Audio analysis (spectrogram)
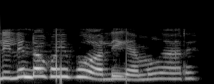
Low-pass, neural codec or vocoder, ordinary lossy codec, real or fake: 5.4 kHz; none; MP3, 48 kbps; real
